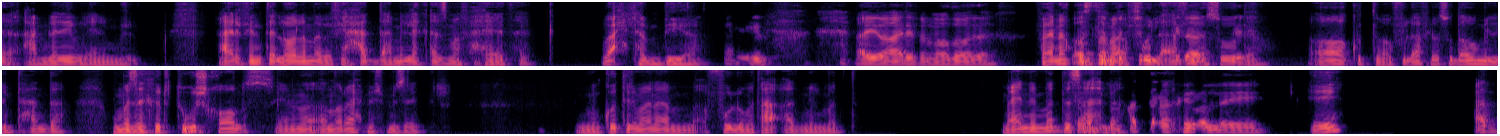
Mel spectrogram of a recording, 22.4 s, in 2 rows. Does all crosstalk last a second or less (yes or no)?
no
